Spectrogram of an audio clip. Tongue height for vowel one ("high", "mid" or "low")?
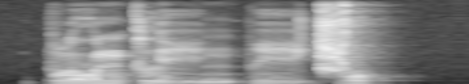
mid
